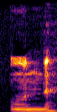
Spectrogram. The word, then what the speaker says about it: und: un Panzer and uh even though it says girls and Panzer you know on the front here I guess you should be pronouncing it un since uh I suppose it's thought more of as German uh no idea but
